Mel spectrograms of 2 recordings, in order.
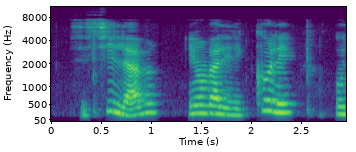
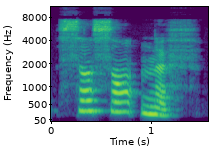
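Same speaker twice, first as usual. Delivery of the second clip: cinq cent neuf drawn out very slowly; very slow dictation; 3 semitones higher, much slower than usual. Shown as a demonstration. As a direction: spell it out slowly for a child. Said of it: "On écrit".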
